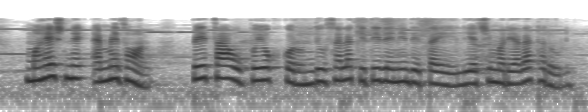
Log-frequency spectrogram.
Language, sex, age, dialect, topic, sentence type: Marathi, female, 25-30, Northern Konkan, banking, statement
